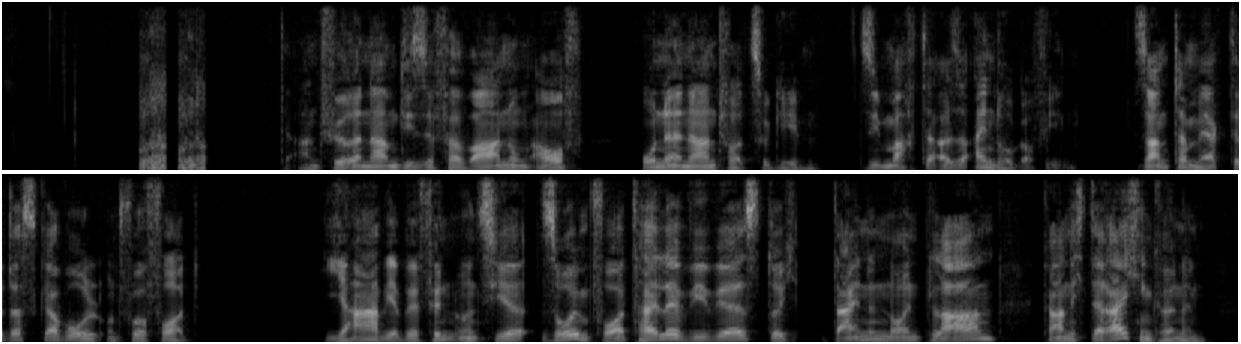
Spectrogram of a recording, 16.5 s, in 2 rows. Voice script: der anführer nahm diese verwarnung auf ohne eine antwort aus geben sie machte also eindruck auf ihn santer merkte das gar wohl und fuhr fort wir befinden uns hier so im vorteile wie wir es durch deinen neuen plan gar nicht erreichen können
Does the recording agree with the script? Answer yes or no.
no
